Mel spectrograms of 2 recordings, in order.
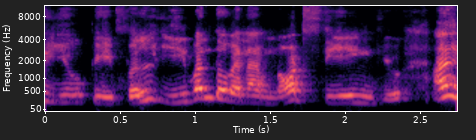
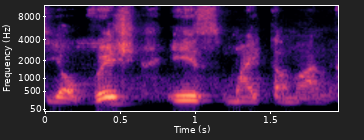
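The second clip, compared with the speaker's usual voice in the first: deep, slow genie voice; 11 semitones lower than usual. Retold or imitated. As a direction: draw it out low like a genie. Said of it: "how genie says".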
